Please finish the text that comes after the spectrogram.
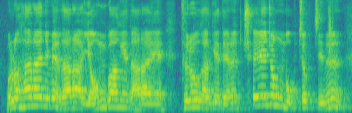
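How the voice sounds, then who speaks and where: Lively high-voiced male pastor preaching. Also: a little fast, highs cut off. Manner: asks questions and has the congregation repeat. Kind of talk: sermon. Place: church.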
